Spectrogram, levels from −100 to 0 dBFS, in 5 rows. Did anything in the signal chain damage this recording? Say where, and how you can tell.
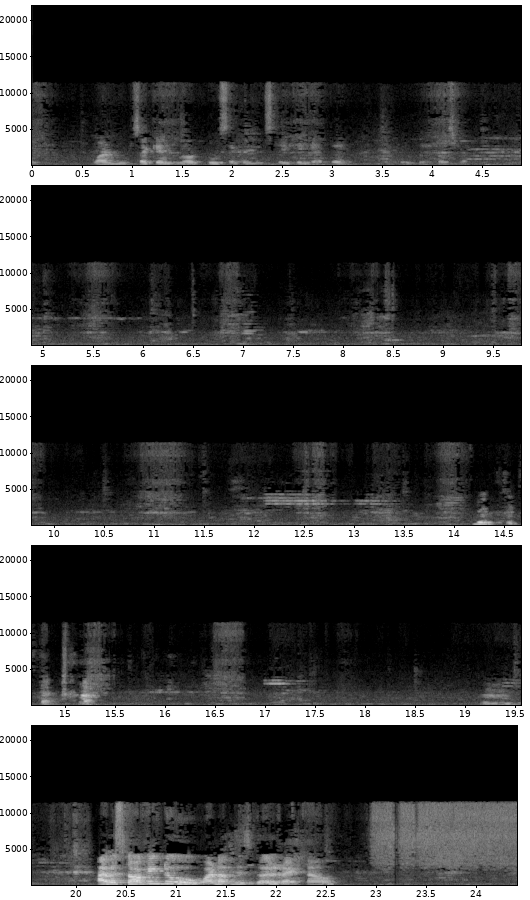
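Yes. Throughout the clip the speech sounds rough and grainy, with noise between the harmonics and a thin, synthetic-sounding top band. At the codec stage, the likely cause is low-delay AAC compression (AAC-ELD), whose short frames resolve pitch poorly at what sounds like about 32 kbps.

From 23.17 to 23.20 s the sound fades out into a brief, soft-edged gap and fades back in. This is AAC frame loss with muting in transmission: the decoder zeroed one lost frame's spectrum, which fits a 20 ms frame, and overlapping windows smoothed the edges.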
